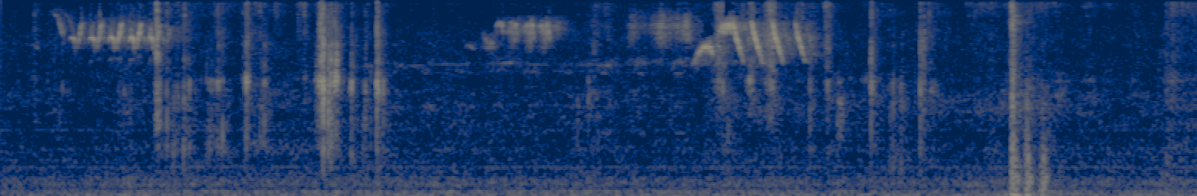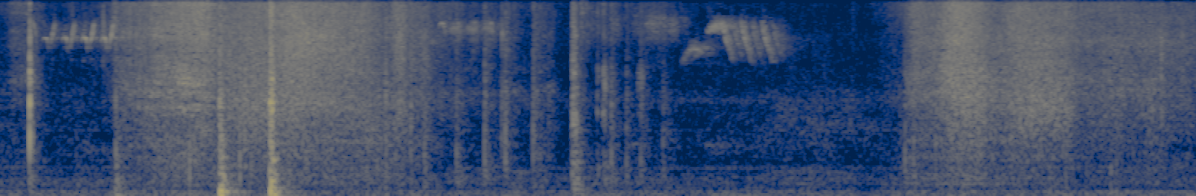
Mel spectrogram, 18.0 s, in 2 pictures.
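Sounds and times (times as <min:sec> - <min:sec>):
birds chirping in quick trills: 0:03.6 - 0:06.2.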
